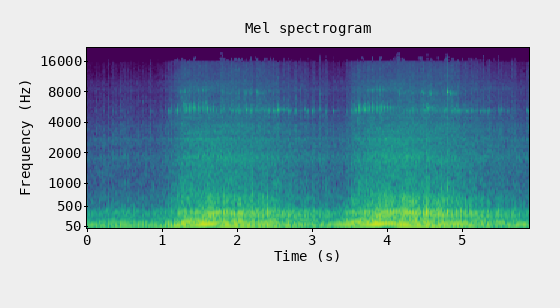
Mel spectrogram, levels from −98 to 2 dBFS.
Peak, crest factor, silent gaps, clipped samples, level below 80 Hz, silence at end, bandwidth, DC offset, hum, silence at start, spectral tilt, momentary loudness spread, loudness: -2 dBFS; 14 dB; none; under 0.1%; -24 dBFS; 0 s; 13 kHz; under 0.1%; none; 0 s; -7.5 dB/octave; 15 LU; -17 LUFS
